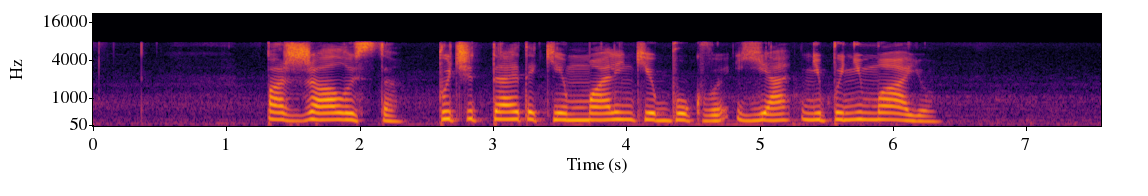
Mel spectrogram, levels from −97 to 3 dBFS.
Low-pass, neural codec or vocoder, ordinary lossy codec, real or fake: none; none; none; real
